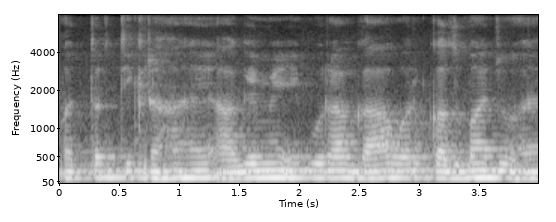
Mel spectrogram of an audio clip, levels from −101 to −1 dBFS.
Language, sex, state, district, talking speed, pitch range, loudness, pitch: Hindi, male, Maharashtra, Gondia, 180 wpm, 115-125 Hz, -13 LUFS, 120 Hz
